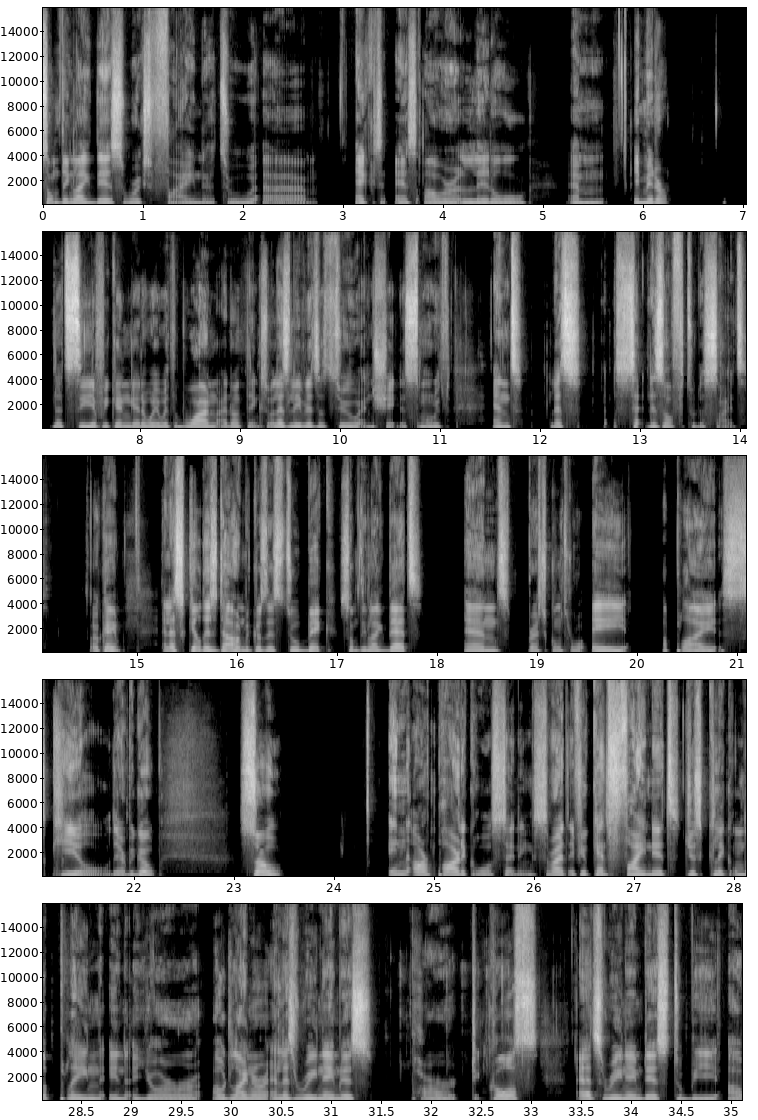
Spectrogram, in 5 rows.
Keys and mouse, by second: 1.4 click, 6.3 click, 9.0 click, 11.0 shift+middle click, 12.1 g, 14.1 shift+middle click, 19.0 ctrl+a, 21.8 shift+middle click, 23.0 shift+middle click, 23.4 middle click, 27.9 click, 30.2-32.7 drag, 33.7 click, 34.1 click, 34.3-35.1 drag.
